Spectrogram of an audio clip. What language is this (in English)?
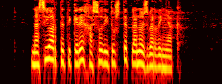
Basque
